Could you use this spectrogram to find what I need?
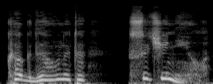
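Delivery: high-pitched envious question; envious, wondering pitch jump. Acted. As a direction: ask it high, with envy. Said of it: "Шарлатан с завистью".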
